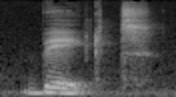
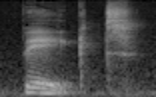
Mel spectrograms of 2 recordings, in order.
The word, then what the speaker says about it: baked: sound its unvoiced therefore the ed is pronounced unvoiced with the T sound baked baked how do you pronounce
